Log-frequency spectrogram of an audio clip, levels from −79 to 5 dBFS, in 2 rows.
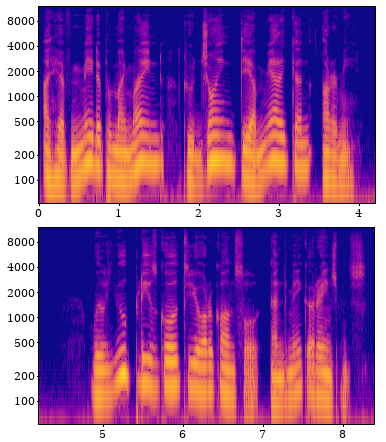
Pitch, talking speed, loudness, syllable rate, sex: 130 Hz, 150 wpm, -17 LUFS, 4.4 syllables/s, male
